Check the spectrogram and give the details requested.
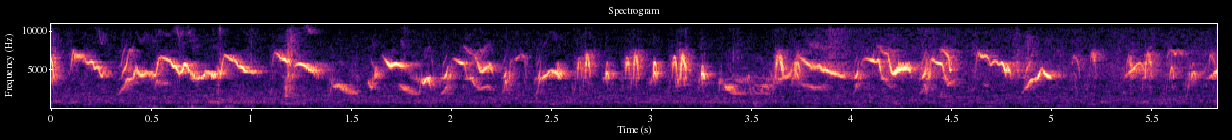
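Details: White wagtail calling in a lively, unbroken stream of high, thin twittering notes, many slurred downward, with some low noise in the first second.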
